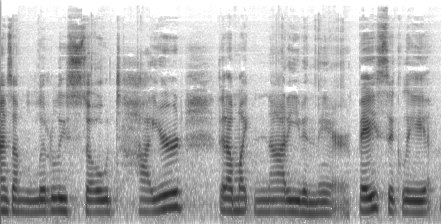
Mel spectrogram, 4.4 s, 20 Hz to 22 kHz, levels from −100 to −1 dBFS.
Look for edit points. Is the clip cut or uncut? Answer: uncut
